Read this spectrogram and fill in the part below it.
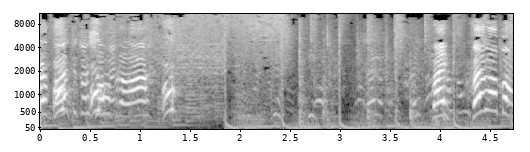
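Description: Several dogs bark and yip close by in repeated bursts, a larger dog adding deep woofs, while people talk and call out over them near a truck bed.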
